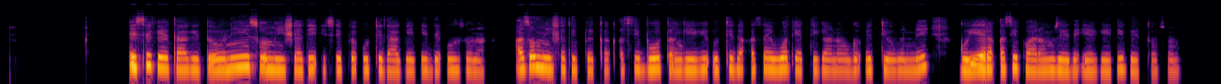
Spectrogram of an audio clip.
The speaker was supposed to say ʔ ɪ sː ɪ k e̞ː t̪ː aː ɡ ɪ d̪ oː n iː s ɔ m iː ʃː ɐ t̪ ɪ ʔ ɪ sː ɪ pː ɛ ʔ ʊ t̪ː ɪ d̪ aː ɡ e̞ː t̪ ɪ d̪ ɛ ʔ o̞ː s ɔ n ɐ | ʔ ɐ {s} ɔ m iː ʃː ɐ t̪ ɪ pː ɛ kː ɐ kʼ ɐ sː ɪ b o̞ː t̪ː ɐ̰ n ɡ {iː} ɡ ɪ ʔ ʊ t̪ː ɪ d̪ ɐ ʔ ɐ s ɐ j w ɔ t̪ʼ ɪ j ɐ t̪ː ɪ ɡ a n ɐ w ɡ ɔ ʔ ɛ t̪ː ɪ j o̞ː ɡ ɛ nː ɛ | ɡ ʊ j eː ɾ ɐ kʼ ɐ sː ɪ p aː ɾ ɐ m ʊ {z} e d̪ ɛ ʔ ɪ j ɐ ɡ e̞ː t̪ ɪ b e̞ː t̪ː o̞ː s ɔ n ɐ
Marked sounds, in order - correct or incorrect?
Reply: correct, correct, correct

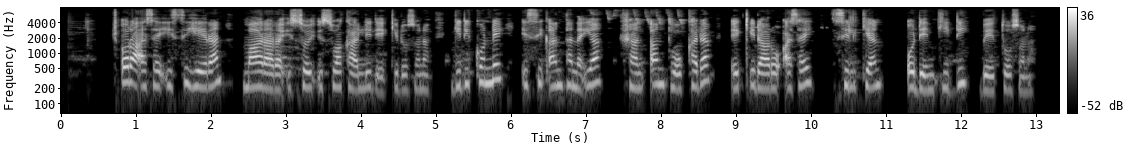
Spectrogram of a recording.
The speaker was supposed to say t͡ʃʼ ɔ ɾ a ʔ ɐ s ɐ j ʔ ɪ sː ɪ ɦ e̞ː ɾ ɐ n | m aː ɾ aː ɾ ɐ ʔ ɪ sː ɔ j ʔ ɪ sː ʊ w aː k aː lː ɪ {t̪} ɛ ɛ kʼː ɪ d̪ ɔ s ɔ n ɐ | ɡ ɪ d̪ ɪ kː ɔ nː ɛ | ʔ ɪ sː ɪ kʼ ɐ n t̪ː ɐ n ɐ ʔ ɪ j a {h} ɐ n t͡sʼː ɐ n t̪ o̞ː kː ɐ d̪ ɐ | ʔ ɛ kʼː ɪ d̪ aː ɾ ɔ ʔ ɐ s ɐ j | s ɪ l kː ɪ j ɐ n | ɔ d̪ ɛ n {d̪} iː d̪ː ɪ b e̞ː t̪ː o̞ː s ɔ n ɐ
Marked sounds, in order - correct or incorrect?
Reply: incorrect: d̪, incorrect: ʃ, incorrect: t̪

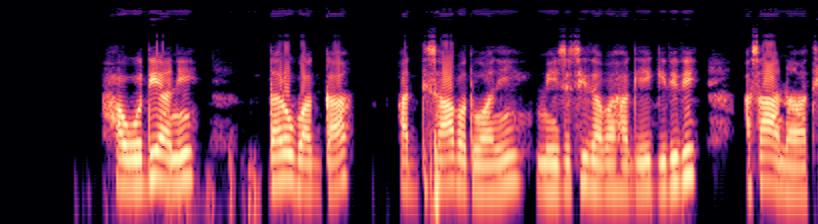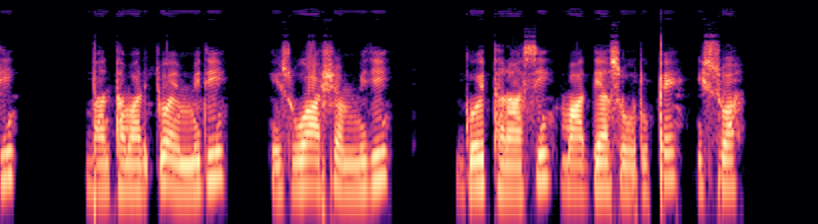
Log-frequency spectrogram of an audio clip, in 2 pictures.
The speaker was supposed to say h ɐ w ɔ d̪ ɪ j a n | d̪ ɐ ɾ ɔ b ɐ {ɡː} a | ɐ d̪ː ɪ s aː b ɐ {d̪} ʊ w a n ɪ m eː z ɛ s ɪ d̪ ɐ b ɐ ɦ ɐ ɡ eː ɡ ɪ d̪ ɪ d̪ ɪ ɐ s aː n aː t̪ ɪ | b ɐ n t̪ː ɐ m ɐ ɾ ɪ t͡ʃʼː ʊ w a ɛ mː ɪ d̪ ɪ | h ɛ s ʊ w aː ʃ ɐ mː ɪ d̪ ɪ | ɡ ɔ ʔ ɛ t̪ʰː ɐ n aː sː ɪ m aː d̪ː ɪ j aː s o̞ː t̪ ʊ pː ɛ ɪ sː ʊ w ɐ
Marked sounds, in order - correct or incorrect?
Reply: correct, correct

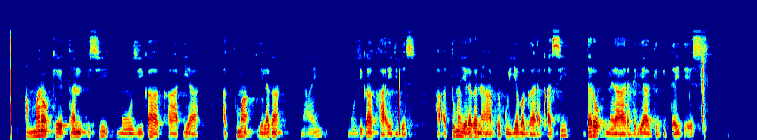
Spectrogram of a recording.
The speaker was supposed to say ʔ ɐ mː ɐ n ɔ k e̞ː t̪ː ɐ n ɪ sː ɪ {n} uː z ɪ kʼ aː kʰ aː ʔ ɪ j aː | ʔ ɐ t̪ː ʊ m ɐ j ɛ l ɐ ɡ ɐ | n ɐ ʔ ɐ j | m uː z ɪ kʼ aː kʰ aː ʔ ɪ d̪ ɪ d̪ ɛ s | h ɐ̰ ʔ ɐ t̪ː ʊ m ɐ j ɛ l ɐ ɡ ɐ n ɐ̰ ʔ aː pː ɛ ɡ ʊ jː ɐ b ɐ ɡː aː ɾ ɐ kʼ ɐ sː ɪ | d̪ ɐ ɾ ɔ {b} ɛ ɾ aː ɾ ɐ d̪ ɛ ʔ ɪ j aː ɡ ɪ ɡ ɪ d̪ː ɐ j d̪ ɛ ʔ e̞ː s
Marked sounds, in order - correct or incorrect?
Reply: incorrect: m, incorrect: m

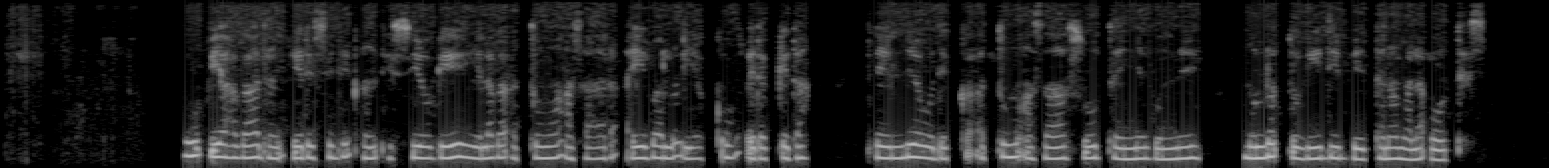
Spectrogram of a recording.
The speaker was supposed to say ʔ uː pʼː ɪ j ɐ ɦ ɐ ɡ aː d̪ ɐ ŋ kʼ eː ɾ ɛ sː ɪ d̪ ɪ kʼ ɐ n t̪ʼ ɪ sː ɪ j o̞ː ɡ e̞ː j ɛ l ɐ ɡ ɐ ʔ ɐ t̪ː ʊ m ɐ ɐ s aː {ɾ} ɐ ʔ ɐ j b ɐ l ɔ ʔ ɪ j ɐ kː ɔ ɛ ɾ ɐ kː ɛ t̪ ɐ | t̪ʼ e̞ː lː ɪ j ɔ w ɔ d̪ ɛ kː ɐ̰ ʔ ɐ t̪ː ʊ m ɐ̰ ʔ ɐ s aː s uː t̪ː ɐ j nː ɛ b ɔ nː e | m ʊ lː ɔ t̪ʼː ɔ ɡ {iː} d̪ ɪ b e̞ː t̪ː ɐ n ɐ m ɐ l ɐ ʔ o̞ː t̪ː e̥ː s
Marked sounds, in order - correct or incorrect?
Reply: correct, correct

